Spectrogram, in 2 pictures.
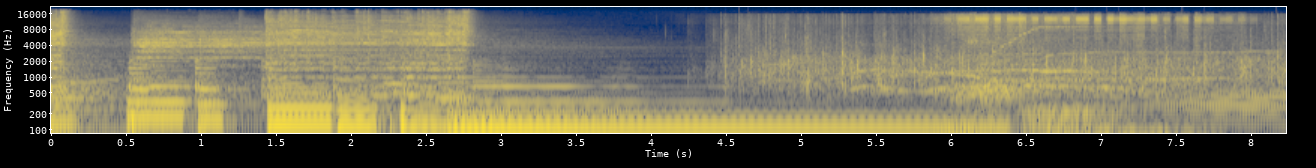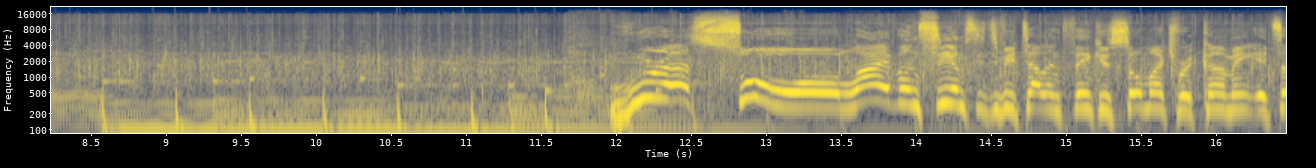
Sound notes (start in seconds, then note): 6.3 applause and cheers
